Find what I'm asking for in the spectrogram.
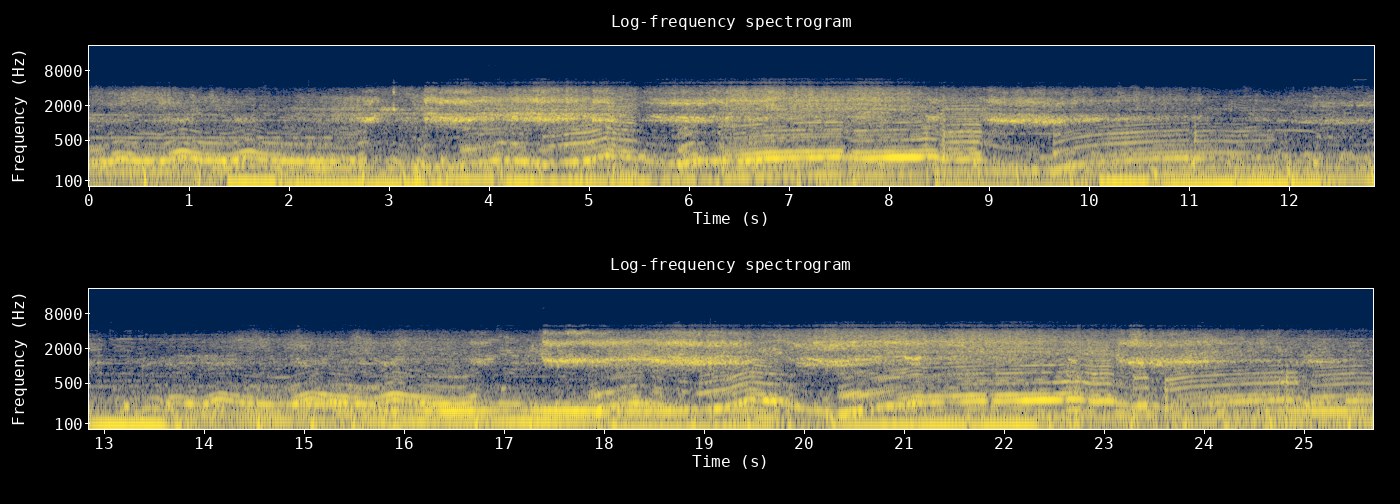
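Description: A drift car sweeping through corners on a track during a competition in Osijek, its engine revving up and down with long tire squeals and skids, loud and continuous.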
